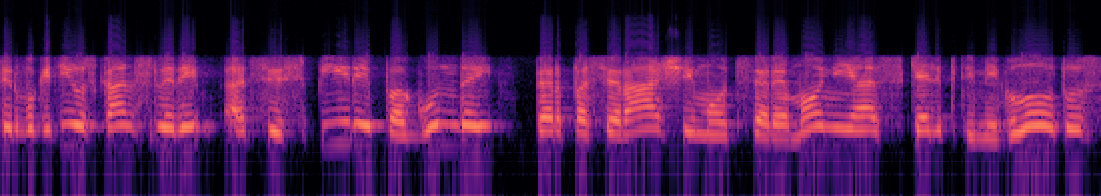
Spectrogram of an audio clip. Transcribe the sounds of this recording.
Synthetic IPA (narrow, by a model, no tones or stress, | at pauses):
ɪɾʋoːkʲeːt̪ʲiːjoːskɑnʲt̪sʲlʲɛɾʲɛɪɐt̪ʲsʲɪsʲpʲiːɾʲepɐɡʊnd̪ɐɪ | pʲɛɾpɐsʲɪɾɑːʃʲiːmoːt͡s̪ʲɛɾʲɛmoːnʲɪjɛːsʲkʲɛlʲpʲt̪ʲɪmʲɪɡlˠoːt̪ʊs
